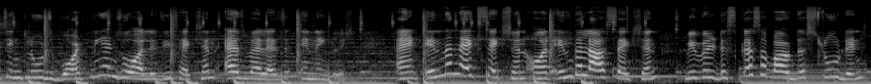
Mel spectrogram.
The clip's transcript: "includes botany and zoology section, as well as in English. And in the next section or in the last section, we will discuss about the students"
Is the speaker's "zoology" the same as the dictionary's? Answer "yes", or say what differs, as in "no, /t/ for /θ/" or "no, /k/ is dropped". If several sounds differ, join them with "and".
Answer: yes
